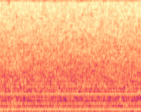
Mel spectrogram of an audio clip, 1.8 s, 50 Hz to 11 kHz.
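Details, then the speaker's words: Williams Whitewater pinball machine powered on: quiet, steady 120 Hz hum from the transformer, not the speaker, persisting with the sound board output unplugged; likely loose vibrating laminations, barely audible with playfield lowered and glass on. "yep speakers not the speaker the transformers buzzing i'm not gonna stick the camera in there take my word for it it's doing 120 hertz"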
